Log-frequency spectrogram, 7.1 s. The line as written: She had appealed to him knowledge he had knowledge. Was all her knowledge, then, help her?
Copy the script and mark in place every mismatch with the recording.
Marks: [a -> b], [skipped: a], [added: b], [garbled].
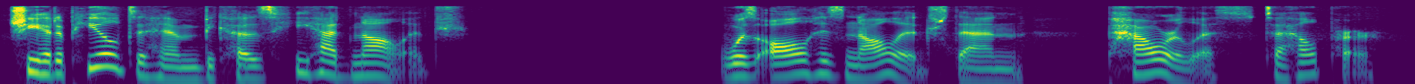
She had appealed to him [knowledge -> because] he had knowledge. Was all [her -> his] knowledge, then, [added: powerless to] help her?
